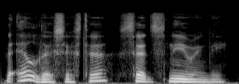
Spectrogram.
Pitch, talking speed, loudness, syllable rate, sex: 130 Hz, 125 wpm, -17 LUFS, 4.0 syllables/s, male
